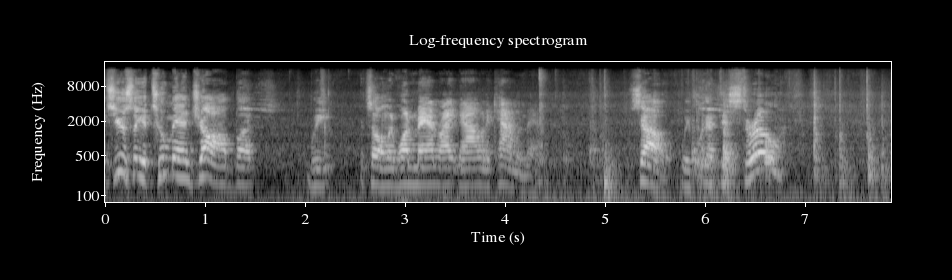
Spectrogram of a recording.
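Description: A man talks calmly and clearly close by.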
